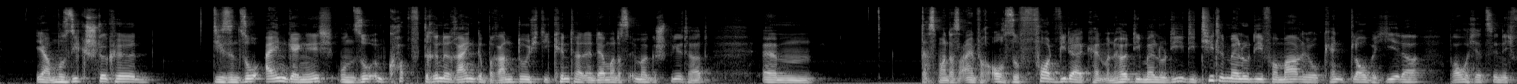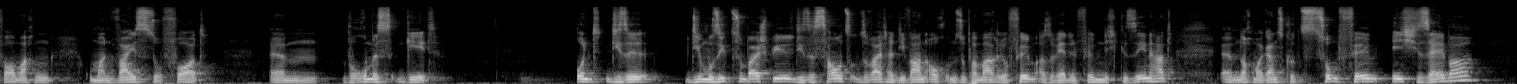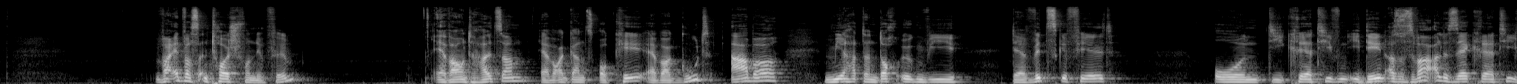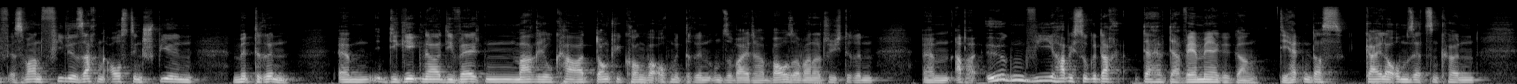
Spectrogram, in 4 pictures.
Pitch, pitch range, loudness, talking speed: 115 Hz, 105-130 Hz, -20 LUFS, 170 wpm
